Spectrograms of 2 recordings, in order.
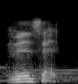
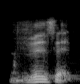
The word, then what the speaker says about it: visit: time i heard the the v was a little bit soft visit a little stronger visit v sound your your lip can be on the outside of your teeth you you don't have to this is this is hard but if you put on that on the outside much easier visit i do hear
